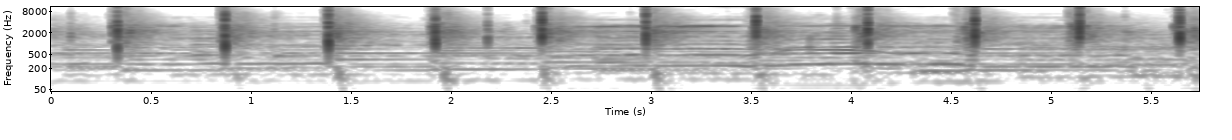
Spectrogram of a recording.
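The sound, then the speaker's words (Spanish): An audience claps together to applaud God in a steady rhythm, about two sharp claps per second, with a low murmur of voices and held tones sustained underneath. “Vamos a aplaudir. Vamos a aplaudirle a Él.”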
